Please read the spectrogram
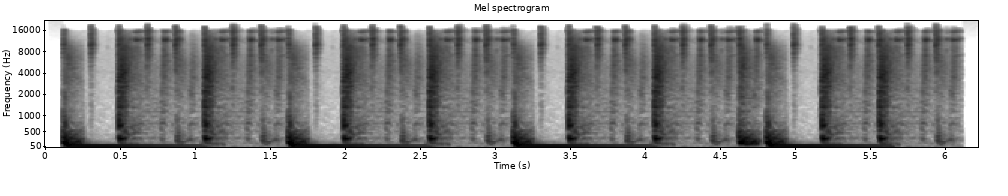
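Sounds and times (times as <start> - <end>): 
drum and bass rhythm loop pattern: 0.0 - 6.2.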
